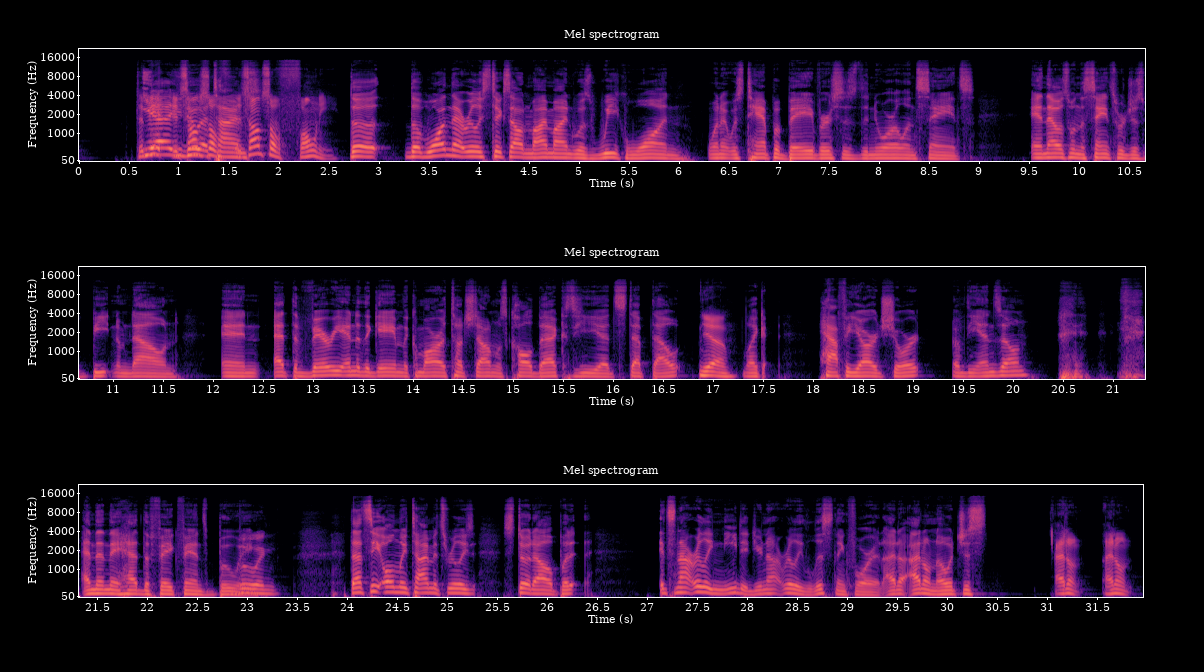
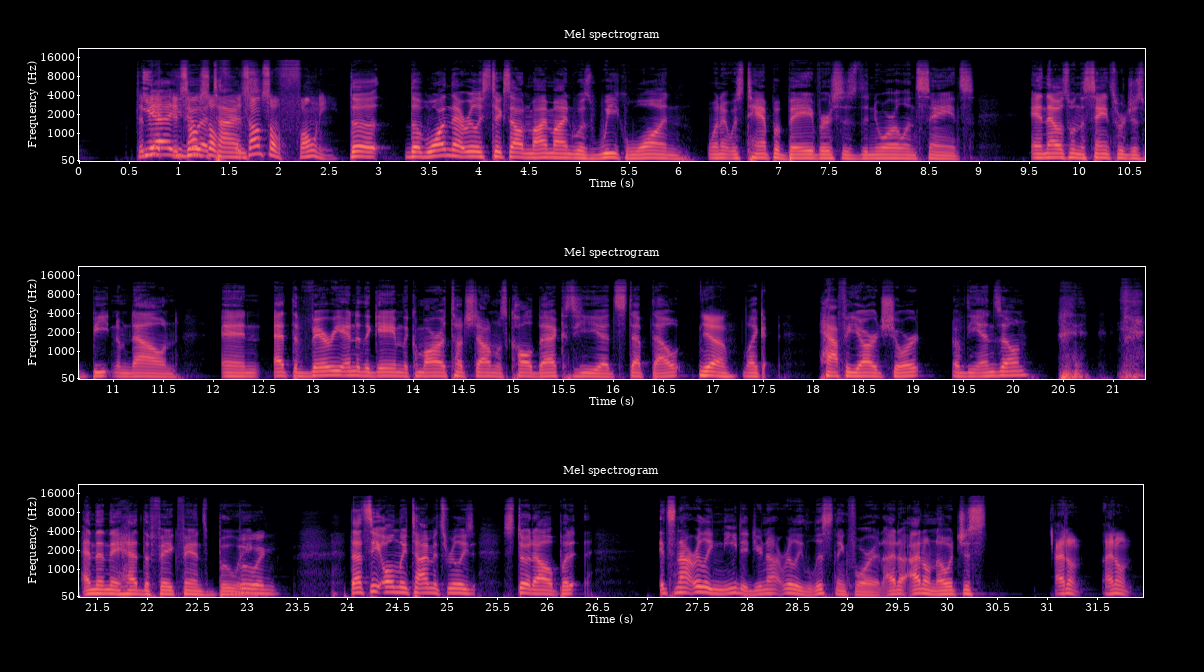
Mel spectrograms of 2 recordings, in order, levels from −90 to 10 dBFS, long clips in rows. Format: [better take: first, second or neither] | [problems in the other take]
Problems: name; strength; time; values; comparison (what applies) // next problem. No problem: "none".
neither | none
